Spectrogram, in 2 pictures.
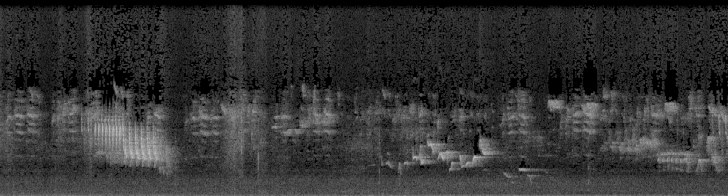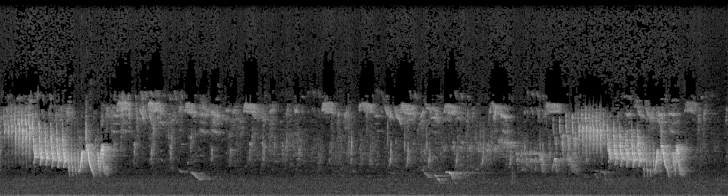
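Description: Birds singing: three times, a loud phrase of rapid notes sliding down in pitch, with shorter chirps in between, over a steady low background noise.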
